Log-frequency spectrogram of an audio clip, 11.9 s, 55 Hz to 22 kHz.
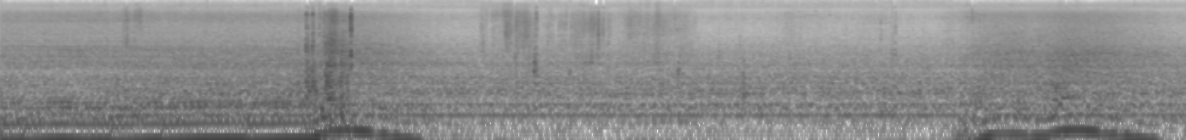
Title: Хонда Фит Двигатель L15A троит при нажатии на газ. У кого такое было? Honda Fit L15A misfiring.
